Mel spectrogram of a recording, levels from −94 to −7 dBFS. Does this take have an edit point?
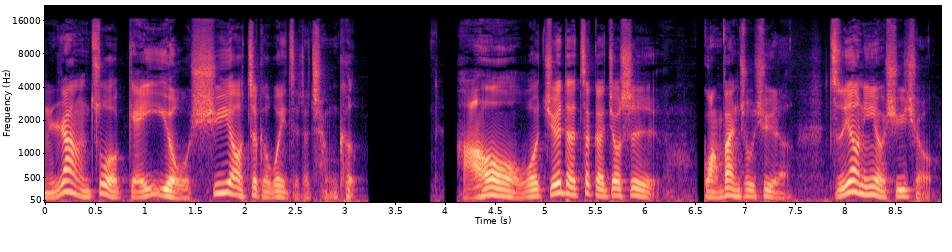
no; 0 cuts

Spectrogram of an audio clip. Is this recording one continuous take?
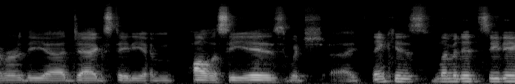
no; 2 cuts; at 1.8 s, 3.6 s

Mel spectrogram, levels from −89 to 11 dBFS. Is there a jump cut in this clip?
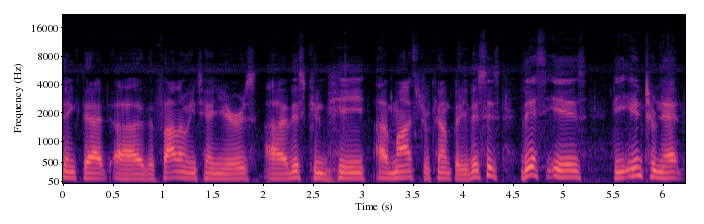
yes; 2 cuts; at 2.0 s, 3.1 s

